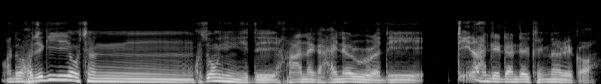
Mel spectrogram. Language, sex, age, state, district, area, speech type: Manipuri, male, 30-45, Manipur, Tengnoupal, urban, spontaneous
